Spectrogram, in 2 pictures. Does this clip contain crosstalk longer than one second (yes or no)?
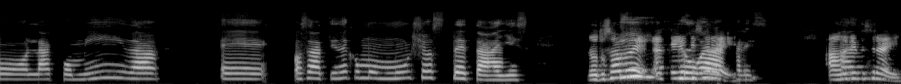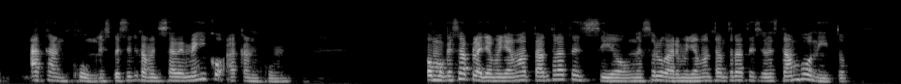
yes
